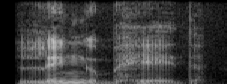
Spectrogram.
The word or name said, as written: लिंग-भेद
